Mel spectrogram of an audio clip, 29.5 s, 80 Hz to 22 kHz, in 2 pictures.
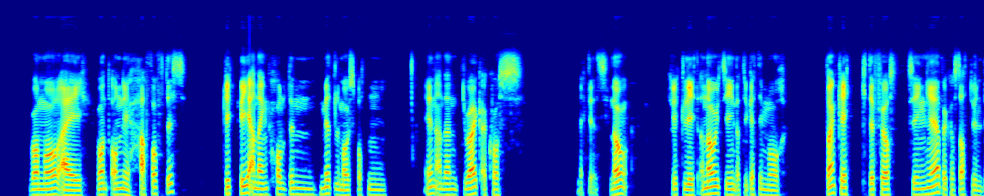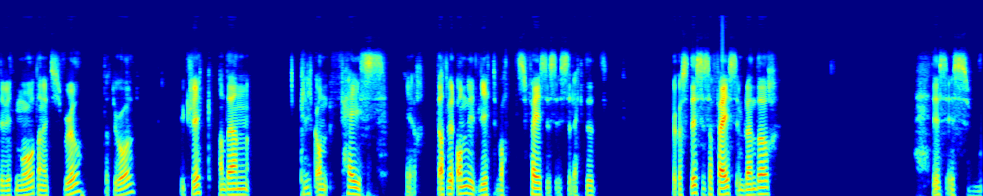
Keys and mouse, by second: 0.7-4.5 middle drag, 3.4 b, 8.1 middle click, 9.5 Delete, 13.5 Delete, 15.5 ctrl+z, 17.0 Delete, 25.1-26.8 right drag, 26.9-28.9 drag, 29.4-29.5 right drag.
